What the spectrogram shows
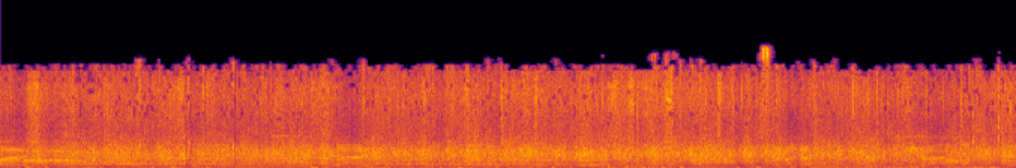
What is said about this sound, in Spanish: No sé si viene a hablar de esto o viene a otra cosa, pero en cualquier caso pido un aplauso para Inés Hernán, el RESISTENCE.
